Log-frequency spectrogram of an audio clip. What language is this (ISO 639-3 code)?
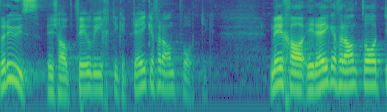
gsw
